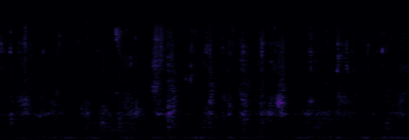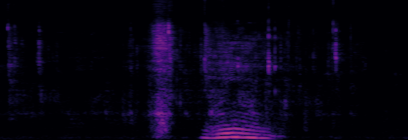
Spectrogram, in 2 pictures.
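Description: Close-up chewing and biting of meat off the bone, a run of small wet clicks and smacks. About seven seconds in there is a loud smack, then a short hummed vocal sound that rises and falls in pitch.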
